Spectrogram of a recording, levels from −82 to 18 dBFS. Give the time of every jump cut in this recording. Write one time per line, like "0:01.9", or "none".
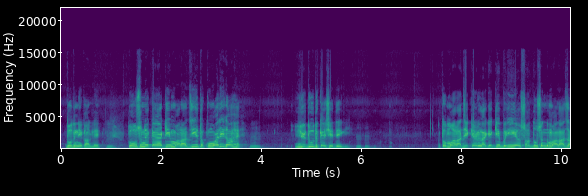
none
